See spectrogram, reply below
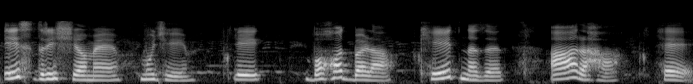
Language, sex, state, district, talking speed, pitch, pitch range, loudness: Hindi, female, Himachal Pradesh, Shimla, 110 wpm, 225 Hz, 200-265 Hz, -16 LUFS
